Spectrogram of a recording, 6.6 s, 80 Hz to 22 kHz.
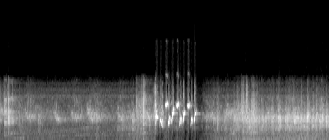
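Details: Homebred European goldfinch × canary hybrid male singing, recorded in May 2015: a brief burst of bright, twittering notes in the middle of the recording over a steady background hiss, with fluttering and faint noise around it.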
